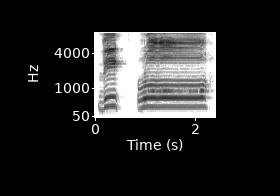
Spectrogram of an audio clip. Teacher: رو کے اوپر کھڑی زبر ہے، رو کو پر پڑھیں گے اور ایک الف کے برابر لمبا کریں گے کھڑی زبر آنے کی وجہ سے. رو کھڑی زبر رو، ذک رو.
